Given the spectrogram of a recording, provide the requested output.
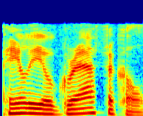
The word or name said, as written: paleographical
